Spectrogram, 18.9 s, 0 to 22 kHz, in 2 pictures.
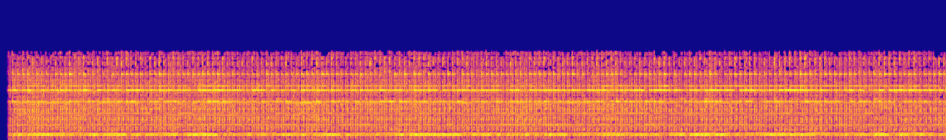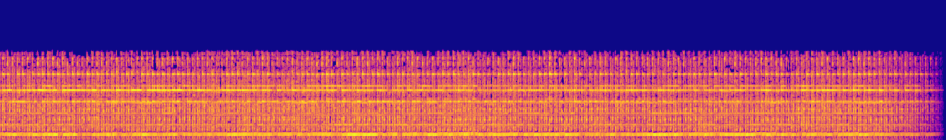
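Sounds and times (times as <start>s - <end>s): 
old alarm clock ringing: 0.1s - 18.9s.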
